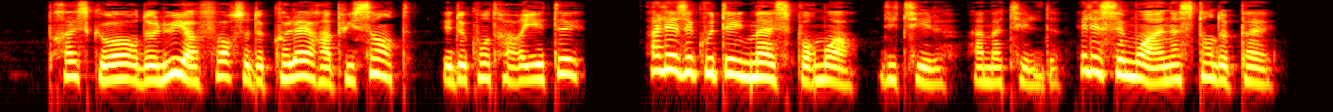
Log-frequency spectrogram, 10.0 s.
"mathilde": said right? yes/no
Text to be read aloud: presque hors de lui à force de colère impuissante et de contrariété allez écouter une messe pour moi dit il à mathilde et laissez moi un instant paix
yes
